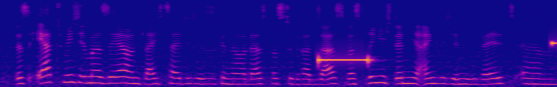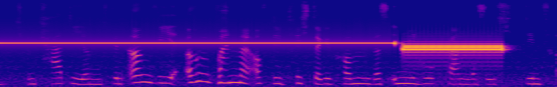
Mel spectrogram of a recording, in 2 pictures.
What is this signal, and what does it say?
Fax machine handshake, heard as a beep, a long tone and a warble.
